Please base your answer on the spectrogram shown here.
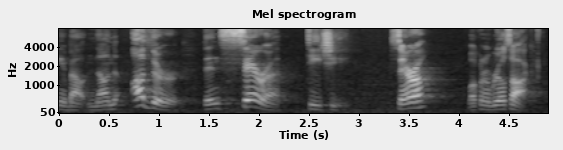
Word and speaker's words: Dietschy: a million followers and her last name rhymes with peachy yes I'm speaking about none other than Sarah Deecee Sarah welcome to real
